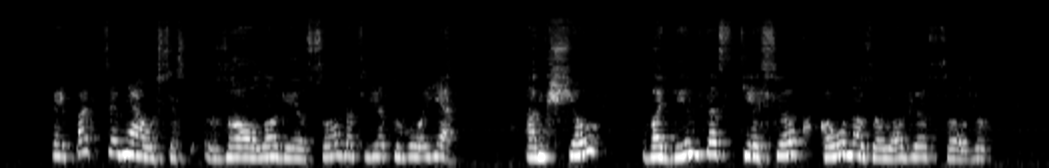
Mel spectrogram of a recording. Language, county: Lithuanian, Šiauliai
